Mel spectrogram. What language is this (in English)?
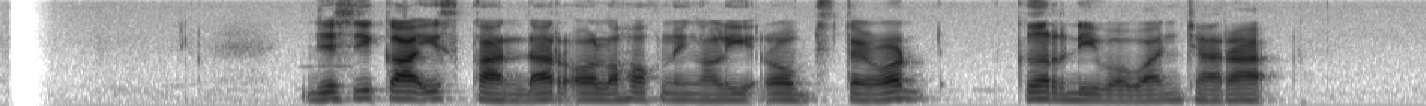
Sundanese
